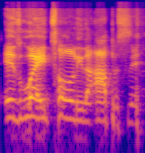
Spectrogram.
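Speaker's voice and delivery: ordinary talk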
